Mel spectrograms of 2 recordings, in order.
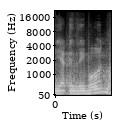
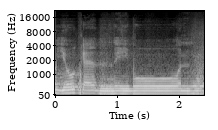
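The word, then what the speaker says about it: يُكَذِّبُونَ: Iya bukan yakzibun tetapi yukadzibun. Ulangi lagi. Walahumuzabun alimum bimau yukadzibun.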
